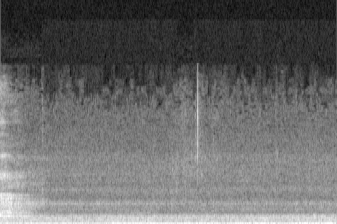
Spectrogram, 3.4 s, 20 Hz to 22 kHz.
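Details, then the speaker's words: 2015 Jeep Grand Cherokee WK2 cruising: a deep, steady growl under the road noise that starts around 25 mph, is strong at 30–40 mph and worsens in right turns; owner suspects a bad front wheel bearing. "right about 25 mile an hour is when it really starts growling up okay like between 30 and 40"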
